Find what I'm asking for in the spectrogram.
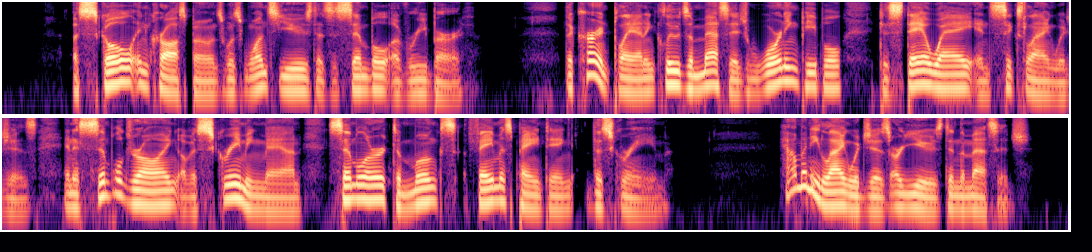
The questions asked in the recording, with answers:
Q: How many languages are used in the message?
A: The message uses six languages.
